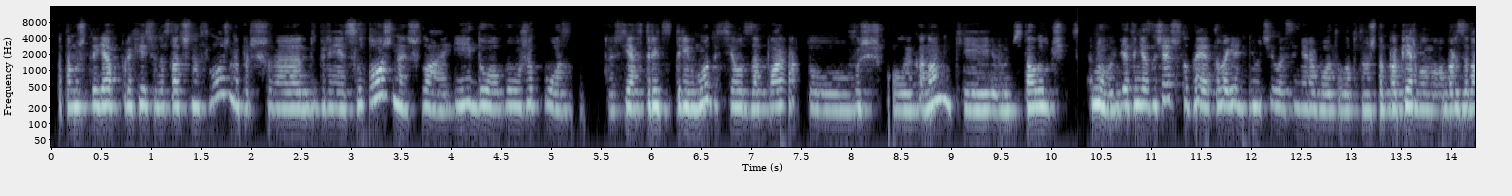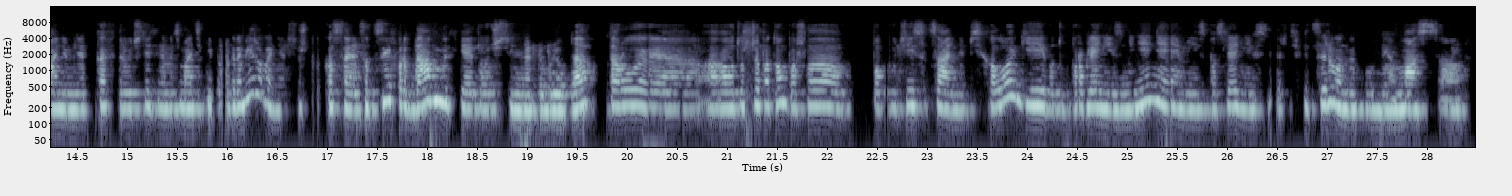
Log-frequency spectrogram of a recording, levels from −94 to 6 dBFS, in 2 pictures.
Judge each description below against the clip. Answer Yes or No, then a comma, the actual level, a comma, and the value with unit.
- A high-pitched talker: Yes, high, 200 Hz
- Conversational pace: No, fast, 180 wpm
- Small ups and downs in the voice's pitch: Yes, narrow, 2.1 semitones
